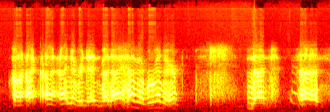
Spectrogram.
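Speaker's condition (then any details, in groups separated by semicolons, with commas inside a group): Throat cancer; survivor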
